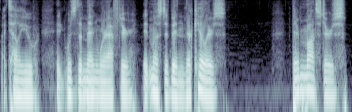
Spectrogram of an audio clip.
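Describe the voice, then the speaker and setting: A desperate father and prospector, acted out by a man reading a comic, pleading urgently. The voice is pushed well above the reader's own low pitch, with an imploring edge and very little room sound. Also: little pitch movement, slow, dark tone, clear, resonant tone, dry recording. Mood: alarmed, insistent.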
